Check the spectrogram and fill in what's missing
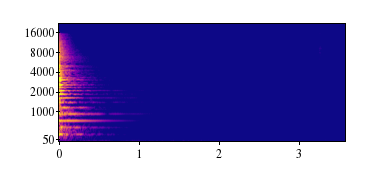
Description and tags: Tiny little piano bits of piano recordings
sound, horndt, marcus, noise, sounds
